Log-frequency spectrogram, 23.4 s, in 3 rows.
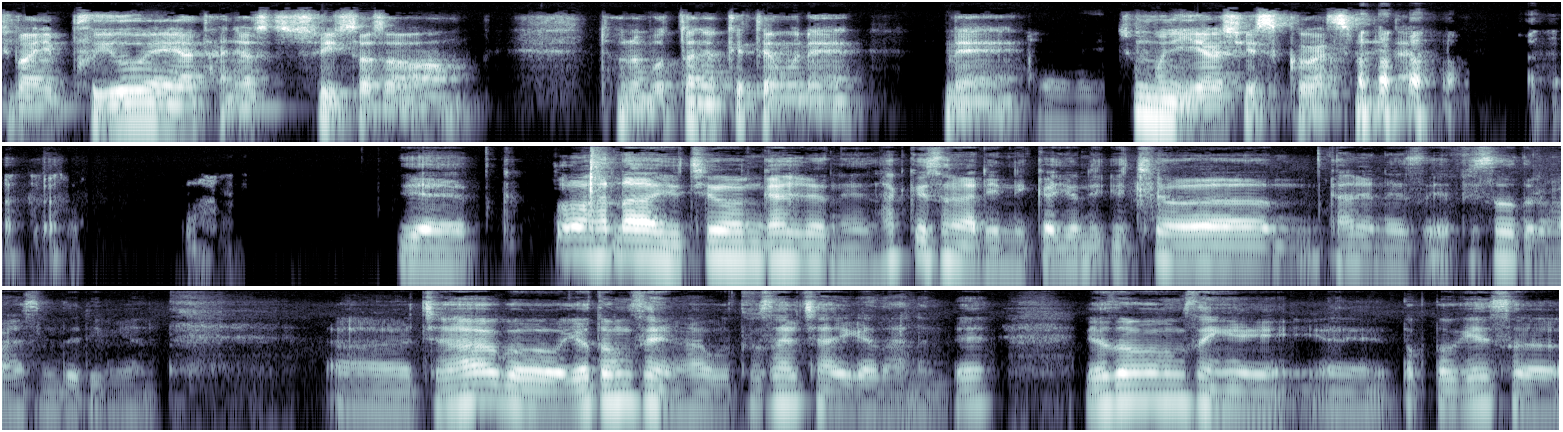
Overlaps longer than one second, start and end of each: none

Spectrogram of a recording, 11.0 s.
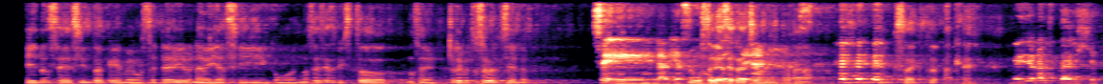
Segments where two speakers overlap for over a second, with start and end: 6.9-8.1

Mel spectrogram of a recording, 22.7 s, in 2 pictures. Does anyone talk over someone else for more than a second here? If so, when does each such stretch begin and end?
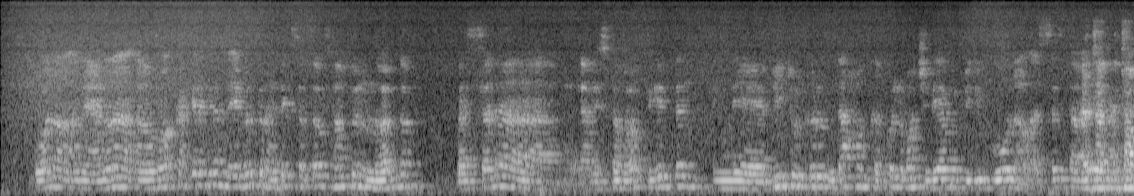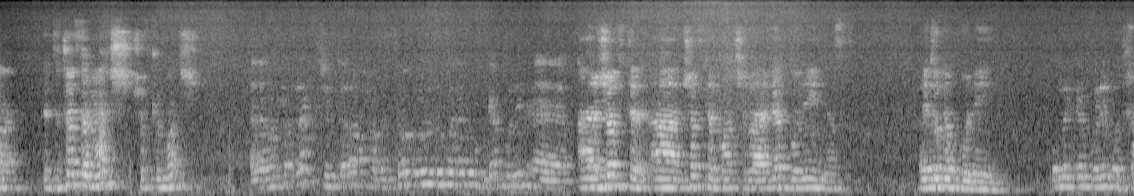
none

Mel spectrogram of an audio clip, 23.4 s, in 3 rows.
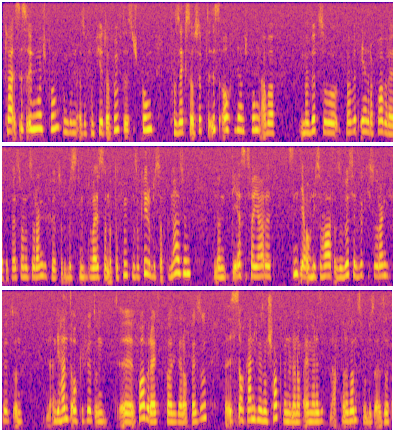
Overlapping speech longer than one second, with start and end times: none

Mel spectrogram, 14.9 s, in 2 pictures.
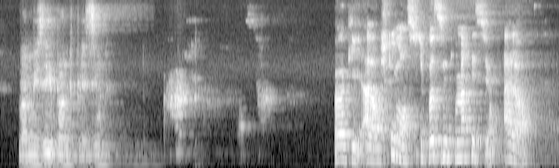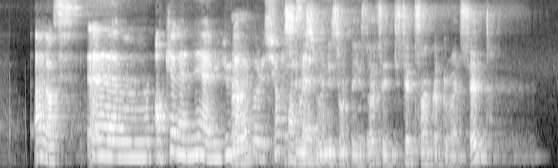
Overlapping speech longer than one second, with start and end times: none

